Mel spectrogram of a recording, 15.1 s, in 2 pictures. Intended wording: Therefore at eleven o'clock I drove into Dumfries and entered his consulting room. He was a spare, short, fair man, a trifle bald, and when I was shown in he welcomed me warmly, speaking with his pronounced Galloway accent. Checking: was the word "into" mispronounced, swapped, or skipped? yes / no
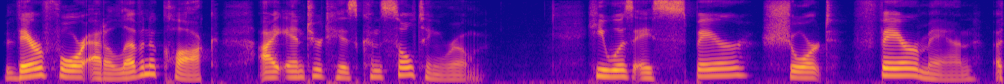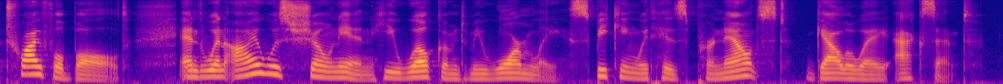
yes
